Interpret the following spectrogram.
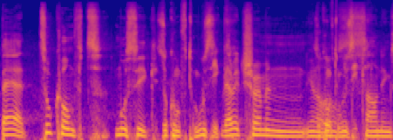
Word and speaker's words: Zukunftsmusik: So we're going to talk about your new album, Zukunfts Music. Future Music. Yeah. Did I say it right? Zukunfts Music. Not bad. Zukunftsmusik.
